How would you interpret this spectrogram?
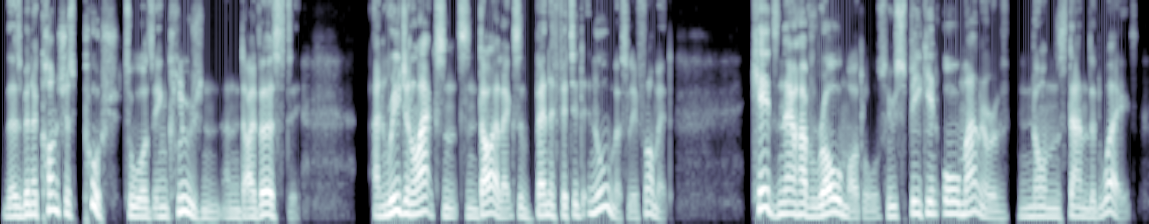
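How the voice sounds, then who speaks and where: A man from northern England whose accent is mostly posh with a few northern vowels left, telling an educational podcast in a playful, explanatory manner. His pitch swings freely as he talks, and the recording is close and dry with no room sound. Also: normal speed, dry recording. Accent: English, mostly posh with northern traces. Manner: playful, explanatory, lively storytelling. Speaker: podcast host and language teacher. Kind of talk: scripted educational podcast narration.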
